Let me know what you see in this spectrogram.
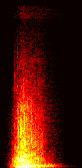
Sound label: Science Fiction Sci-Fi Saber Light Saber Whoosh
